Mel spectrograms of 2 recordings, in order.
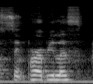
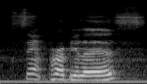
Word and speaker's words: Scentperbulous: You know, I didn't know the name of her shop last time, on the last video, but it's actually called Scentpurbulous.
